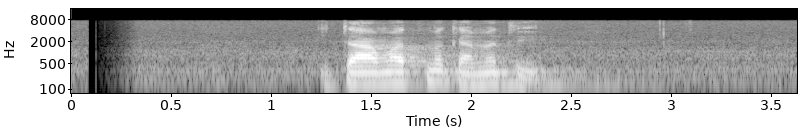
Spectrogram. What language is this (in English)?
Sinhala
